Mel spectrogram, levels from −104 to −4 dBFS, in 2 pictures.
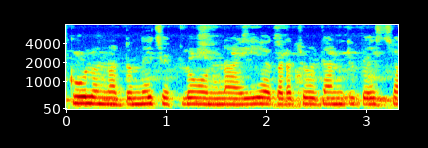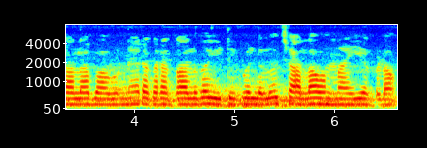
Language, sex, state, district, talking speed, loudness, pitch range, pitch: Telugu, female, Andhra Pradesh, Sri Satya Sai, 135 wpm, -15 LUFS, 205-215 Hz, 205 Hz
